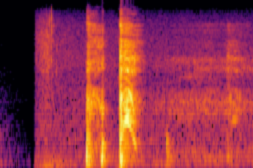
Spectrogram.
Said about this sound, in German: Da, hu da hustet schon jemand.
